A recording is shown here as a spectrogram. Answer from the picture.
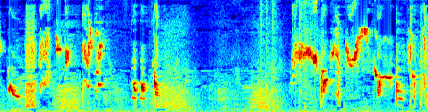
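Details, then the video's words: Greater green leafbird delivering tight ngentrok song: clusters of sharp chirps and short slurred whistles separated by brief lulls, then a lively run of high twisting whistled notes. "Suara burung cucak ijo ngentrok suara rapat"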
